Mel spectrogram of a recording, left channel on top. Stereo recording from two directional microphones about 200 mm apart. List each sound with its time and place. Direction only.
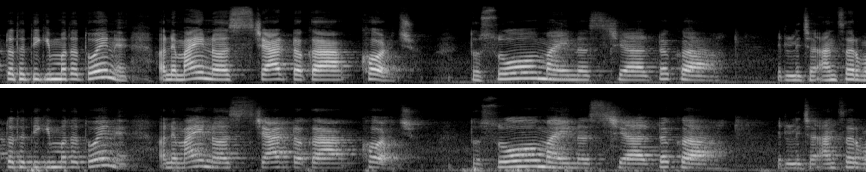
0.0 s a woman's voice: 50° left (ahead or behind); by 7.0 s 35° left (ahead or behind)
7.8 s a woman's voice: 45° left (ahead or behind)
